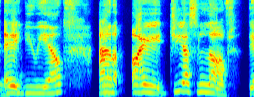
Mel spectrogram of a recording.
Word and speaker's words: Auel: Yeah, so Clan of the Cave Bear, and I'm going to pronounce his surname wrong, but it's Jean M. Auel, I think is how you pronounce her surname, Auel.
